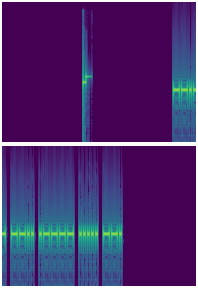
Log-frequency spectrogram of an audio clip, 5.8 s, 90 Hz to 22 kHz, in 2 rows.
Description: Morse code, heard as a keyed tone, about 39 wpm, 700 Hz. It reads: QZ15G
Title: Code Groups - 5 Letter:Numbers - 40wpm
